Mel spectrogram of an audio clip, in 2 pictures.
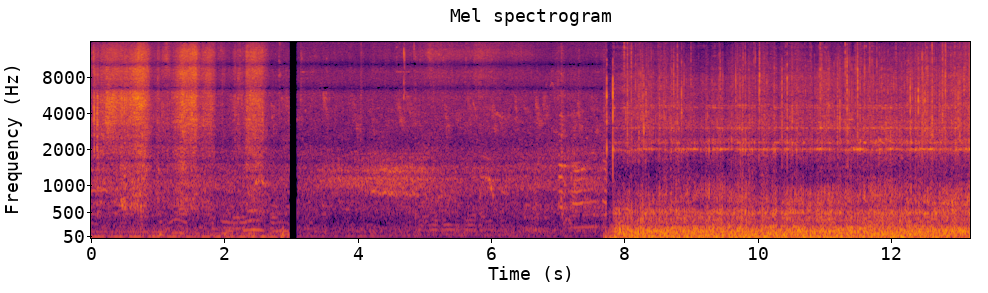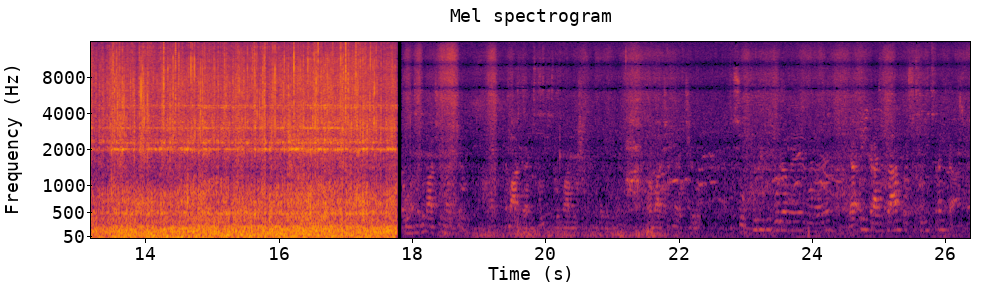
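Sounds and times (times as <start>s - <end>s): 
stone mill grinding: 7.7s - 17.8s.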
